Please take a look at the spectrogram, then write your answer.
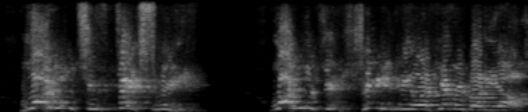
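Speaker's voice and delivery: very high, very loud, shrill angry screaming. Retelling a moment of getting super angry: retelling angry screaming at god. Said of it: "I just start screaming at God".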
